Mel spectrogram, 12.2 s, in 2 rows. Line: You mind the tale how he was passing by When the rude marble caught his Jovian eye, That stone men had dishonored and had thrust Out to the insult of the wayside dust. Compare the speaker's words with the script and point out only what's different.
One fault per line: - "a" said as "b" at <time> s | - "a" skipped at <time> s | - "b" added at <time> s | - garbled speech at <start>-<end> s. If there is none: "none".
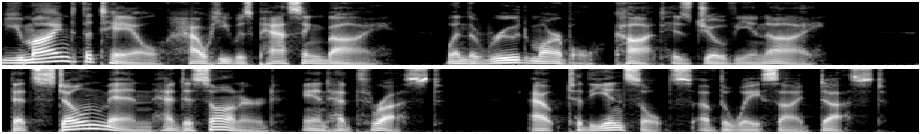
- "insult" said as "insults" at 10.1 s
